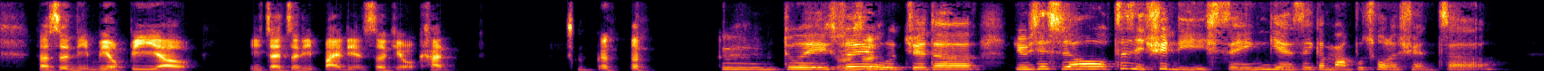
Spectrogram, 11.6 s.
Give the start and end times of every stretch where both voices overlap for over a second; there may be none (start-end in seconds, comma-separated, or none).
none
